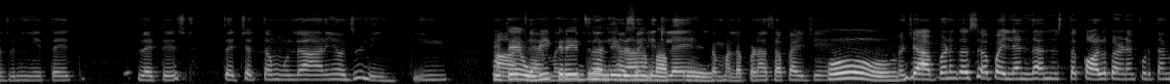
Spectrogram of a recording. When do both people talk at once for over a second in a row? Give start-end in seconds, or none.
4.9-7.0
